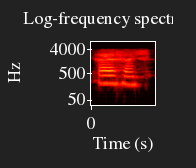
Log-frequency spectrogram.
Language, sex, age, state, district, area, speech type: Assamese, female, 18-30, Assam, Goalpara, urban, conversation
